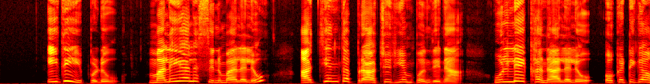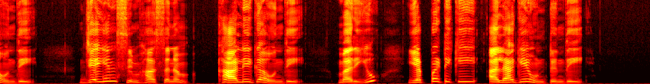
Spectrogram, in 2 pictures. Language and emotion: Telugu, neutral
